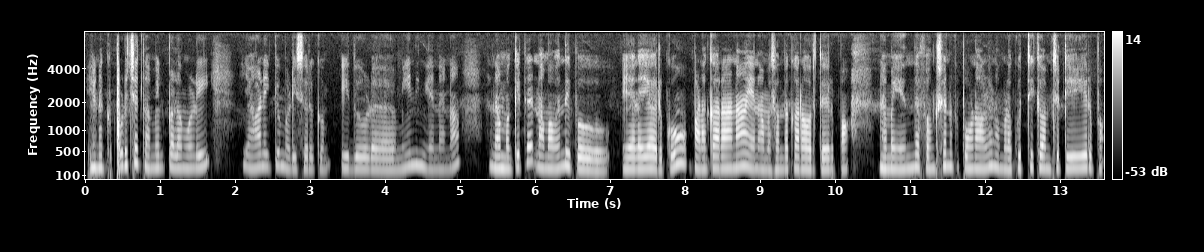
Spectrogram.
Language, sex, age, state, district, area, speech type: Tamil, female, 18-30, Tamil Nadu, Coimbatore, rural, spontaneous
